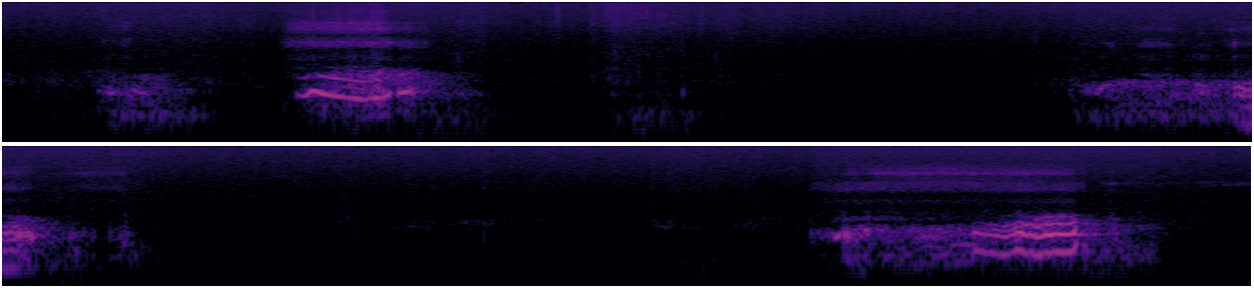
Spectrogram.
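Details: A pug on the edge of sleep snuffles and snorts in irregular rough bursts, some with a faint nasal whine. Quiet pauses of several seconds separate the bursts.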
